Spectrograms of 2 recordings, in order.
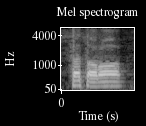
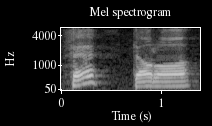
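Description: First: The opening fa vowel is clipped and merged. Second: The opening fa keeps a full, clear vowel. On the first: The speaker calls it wrong. "اختلست وما فصلتش بينهم" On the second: The speaker calls it right. "لكن هي الفاء مضافة للكلمة"

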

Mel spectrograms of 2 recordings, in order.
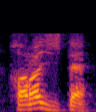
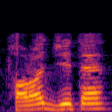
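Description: First: The j sound drifts toward an sh sound. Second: The j sound is clear and full. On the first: The speaker calls it wrong. "طب بالله عليكم سمعتوا مني جيم؟ ... الاولى اقرب للشين من الجيم" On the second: The speaker calls it right. "طب اسمعوا الجيم دي. ... ايوه كده"

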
